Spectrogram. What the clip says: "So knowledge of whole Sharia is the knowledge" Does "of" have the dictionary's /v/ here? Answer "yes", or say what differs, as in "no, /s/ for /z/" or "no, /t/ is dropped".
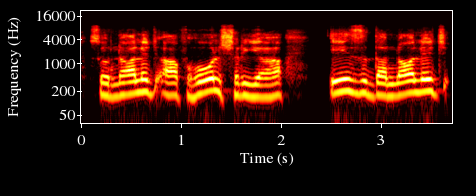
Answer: no, /p/ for /v/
